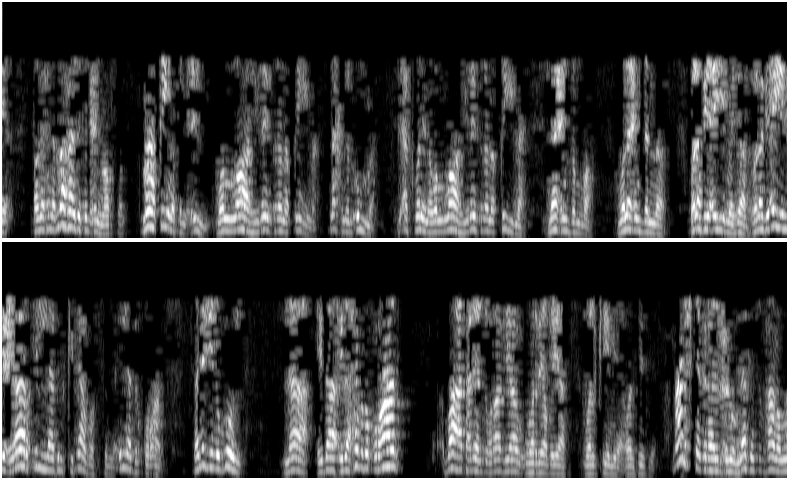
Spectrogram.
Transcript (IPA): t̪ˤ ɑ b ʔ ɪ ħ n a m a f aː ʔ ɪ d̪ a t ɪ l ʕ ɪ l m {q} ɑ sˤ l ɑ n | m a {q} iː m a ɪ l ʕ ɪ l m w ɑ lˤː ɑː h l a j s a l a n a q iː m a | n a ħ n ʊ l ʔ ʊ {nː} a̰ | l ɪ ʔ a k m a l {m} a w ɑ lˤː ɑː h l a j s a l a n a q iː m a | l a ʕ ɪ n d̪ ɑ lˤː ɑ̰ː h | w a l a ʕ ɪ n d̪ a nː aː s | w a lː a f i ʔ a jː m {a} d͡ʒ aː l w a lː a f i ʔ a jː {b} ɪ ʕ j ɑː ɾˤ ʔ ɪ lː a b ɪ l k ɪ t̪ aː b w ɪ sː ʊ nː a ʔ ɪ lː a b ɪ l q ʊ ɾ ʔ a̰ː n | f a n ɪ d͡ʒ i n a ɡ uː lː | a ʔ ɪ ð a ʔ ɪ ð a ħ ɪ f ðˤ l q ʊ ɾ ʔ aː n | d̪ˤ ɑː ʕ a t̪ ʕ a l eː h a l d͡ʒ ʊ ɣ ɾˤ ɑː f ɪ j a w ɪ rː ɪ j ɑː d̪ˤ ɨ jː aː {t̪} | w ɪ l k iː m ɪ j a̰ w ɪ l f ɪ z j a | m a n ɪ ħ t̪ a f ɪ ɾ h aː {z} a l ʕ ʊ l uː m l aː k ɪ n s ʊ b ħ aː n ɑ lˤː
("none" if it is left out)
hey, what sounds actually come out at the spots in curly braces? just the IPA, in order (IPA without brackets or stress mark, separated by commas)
ʔ, q, mː, n, a, m, t̪, ð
